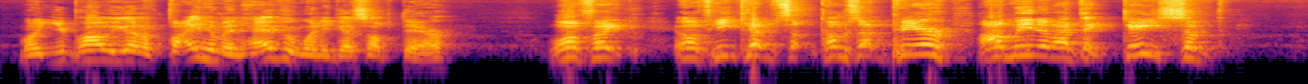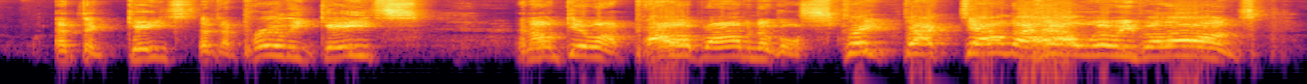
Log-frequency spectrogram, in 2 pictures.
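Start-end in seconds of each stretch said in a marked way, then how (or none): 2.7-12.8 furious, angry wrestler rant, pitched high. Doing an impression of a wrestler raging about a rival: imitating a furious wrestler. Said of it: "Mike, calm down now".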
